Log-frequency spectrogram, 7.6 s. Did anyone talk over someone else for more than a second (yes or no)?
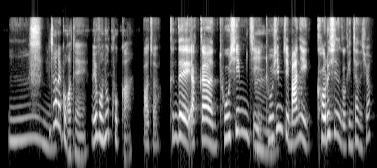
no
